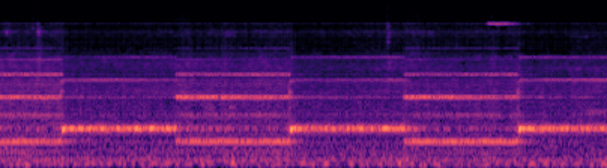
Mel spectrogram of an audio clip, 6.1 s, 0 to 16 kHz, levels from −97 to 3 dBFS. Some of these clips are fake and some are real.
fake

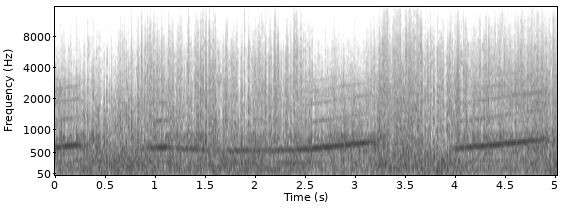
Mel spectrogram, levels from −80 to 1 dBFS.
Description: fake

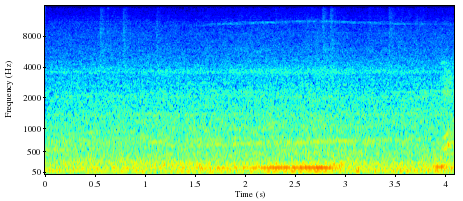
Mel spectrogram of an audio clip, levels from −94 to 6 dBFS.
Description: fake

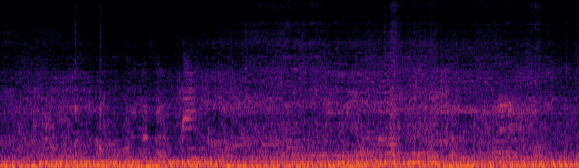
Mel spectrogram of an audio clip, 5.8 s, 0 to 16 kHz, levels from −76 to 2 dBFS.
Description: fake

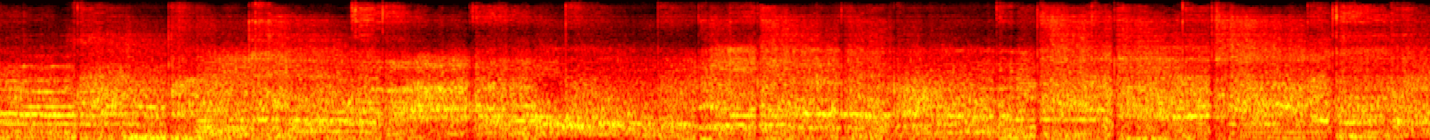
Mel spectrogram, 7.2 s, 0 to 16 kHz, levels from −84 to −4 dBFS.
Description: fake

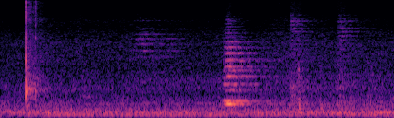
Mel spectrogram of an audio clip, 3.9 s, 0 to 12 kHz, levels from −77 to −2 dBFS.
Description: real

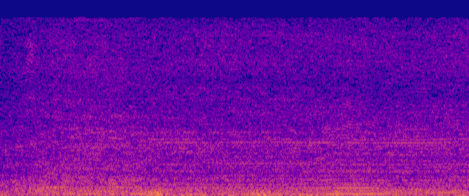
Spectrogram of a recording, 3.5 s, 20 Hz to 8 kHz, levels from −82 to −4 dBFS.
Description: real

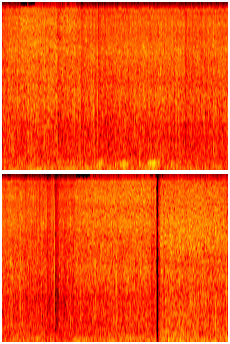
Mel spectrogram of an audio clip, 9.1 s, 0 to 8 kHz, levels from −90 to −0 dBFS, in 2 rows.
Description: real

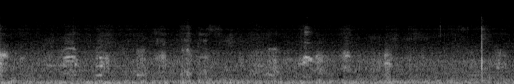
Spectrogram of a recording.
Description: fake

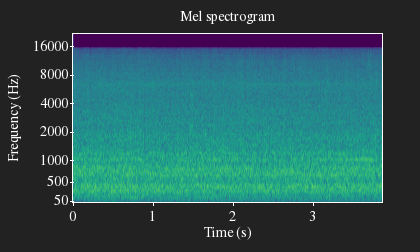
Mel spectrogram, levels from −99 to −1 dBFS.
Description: real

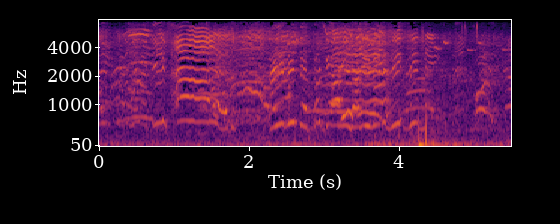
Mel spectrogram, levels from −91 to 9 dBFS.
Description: real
